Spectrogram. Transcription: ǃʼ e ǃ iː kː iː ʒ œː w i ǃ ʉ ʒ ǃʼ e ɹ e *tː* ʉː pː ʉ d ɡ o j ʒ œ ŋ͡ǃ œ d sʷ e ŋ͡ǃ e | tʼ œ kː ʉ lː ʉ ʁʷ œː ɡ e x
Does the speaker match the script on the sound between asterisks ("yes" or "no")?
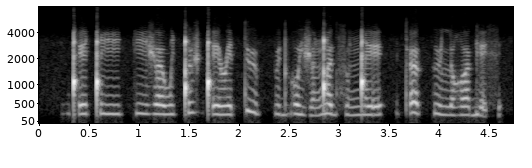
yes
